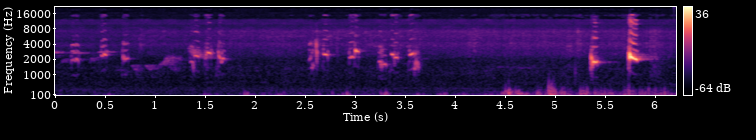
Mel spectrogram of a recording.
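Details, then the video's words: Sooty-headed bulbul with ngriwek uplik-uplik calls: scattered short chirps and squeaky notes, ending in two louder sharp calls, over low rustling and thumping noises. "suara panggilan trucukan dan ngriwek uplik uplik ini menjadikan burung trucuk gacor nyaut seketika"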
